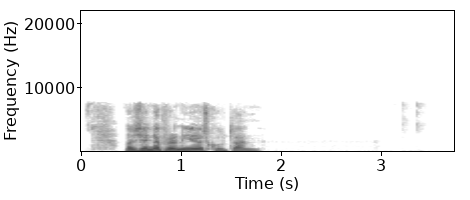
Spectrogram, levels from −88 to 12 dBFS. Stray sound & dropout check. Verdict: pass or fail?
pass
